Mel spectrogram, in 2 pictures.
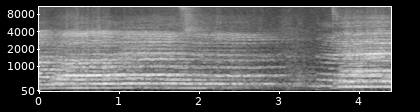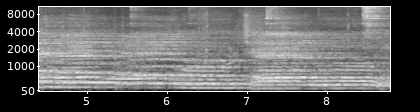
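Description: Voices singing a slow sacred hymn in long held notes, with a brief breath between phrases about three and a half seconds in.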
